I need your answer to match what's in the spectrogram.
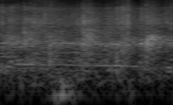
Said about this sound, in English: Y'all gonna have to run. They're clapping. They've been clapping a while.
